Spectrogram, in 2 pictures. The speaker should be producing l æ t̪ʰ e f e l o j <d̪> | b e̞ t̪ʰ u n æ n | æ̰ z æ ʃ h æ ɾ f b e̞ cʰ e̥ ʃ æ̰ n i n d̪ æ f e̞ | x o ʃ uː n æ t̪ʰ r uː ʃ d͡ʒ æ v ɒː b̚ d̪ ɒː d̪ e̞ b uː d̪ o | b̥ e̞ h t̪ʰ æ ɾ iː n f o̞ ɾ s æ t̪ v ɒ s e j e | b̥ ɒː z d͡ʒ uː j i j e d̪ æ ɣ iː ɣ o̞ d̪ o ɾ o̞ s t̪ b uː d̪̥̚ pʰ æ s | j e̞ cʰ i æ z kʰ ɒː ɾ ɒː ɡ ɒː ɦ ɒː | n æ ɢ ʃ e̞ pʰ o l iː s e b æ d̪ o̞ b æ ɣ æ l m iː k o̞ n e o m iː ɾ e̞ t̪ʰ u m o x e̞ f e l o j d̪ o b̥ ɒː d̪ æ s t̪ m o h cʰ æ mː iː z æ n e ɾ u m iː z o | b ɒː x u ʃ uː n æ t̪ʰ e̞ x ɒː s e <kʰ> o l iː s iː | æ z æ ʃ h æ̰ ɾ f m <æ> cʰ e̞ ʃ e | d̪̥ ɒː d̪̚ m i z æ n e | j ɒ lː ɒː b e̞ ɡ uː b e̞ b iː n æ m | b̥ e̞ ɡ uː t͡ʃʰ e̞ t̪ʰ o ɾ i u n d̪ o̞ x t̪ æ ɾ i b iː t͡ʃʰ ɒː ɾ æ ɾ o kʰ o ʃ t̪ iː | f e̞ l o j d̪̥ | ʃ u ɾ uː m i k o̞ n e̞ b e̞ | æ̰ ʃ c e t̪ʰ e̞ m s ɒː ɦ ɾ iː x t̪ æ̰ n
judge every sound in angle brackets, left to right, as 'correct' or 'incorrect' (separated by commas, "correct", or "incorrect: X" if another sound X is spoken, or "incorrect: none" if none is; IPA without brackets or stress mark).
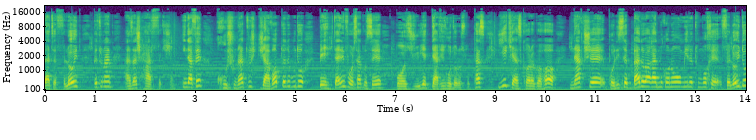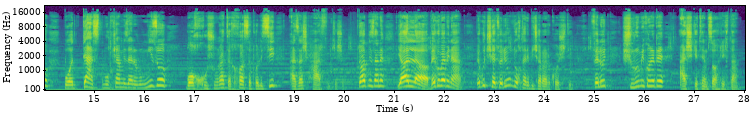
correct, incorrect: pʰ, incorrect: i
